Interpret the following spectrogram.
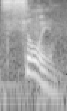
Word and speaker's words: psyllium: there's a product it's something called psyllium it's spelled with a pea silt psyllium it's found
